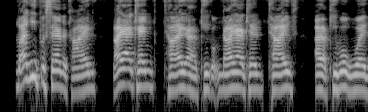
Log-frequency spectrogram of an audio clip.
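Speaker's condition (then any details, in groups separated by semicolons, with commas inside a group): Cerebral palsy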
